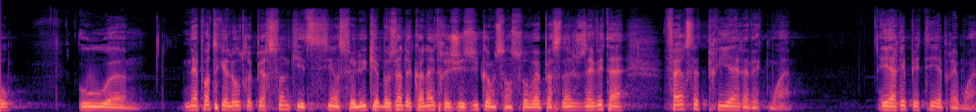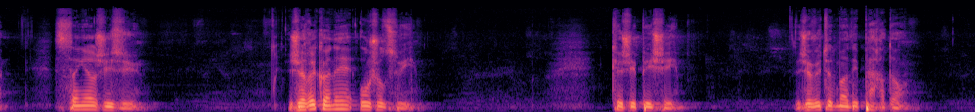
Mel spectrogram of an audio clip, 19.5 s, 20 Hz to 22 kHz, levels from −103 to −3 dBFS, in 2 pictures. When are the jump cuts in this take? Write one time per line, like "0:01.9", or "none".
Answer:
none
